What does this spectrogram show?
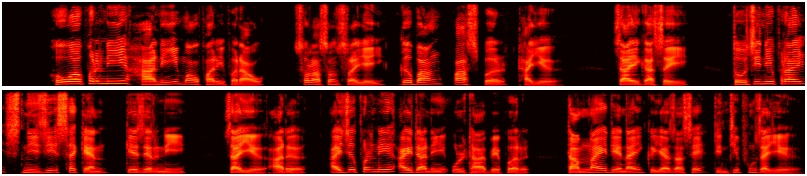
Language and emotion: Bodo, neutral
